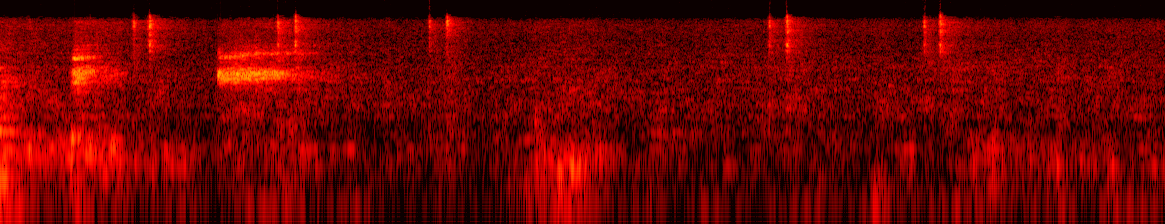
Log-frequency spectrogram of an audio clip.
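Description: Faint computer mouse clicks, a few scattered over several seconds, with a brief hiss about two seconds in; otherwise near silence.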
